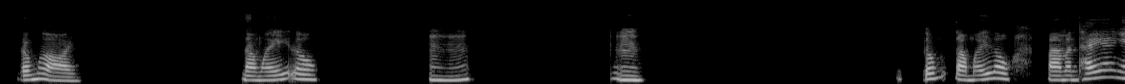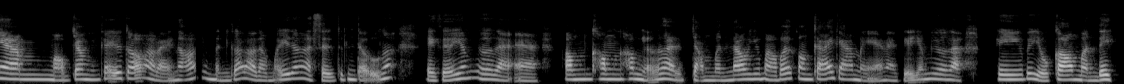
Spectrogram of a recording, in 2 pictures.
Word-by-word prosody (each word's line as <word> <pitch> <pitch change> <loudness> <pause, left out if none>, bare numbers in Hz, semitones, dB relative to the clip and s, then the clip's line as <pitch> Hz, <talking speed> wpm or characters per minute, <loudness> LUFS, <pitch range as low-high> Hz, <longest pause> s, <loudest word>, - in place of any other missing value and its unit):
Đúng 215 +4 +2
rồi. 185 -7 +3 1.6
Đồng 200 -3 +2
ý 210 +6 +1
luôn. 230 -3 +3 1.1
Ừm 200 -1 0
hứm. 200 +4 0 1.5
Ừm. 205 -4 +3 2.8
Đúng, 265 +7 +2
đồng 210 -2 +4
ý 220 +4 +1
luôn, 270 -2 +4 0.4
mà 205 -2 +5
mình 210 0 0
thấy 260 +7 +4
á 335 0 -3
nha, 270 -5 +5
một 225 -4 0
trong 235 0 +1
những 220 - -3
cái - - -2
yếu 275 - +3
tố 270 -1 +1
mà 275 -5 -1
bạn 165 - -4
nói 215 +6 -2
thì 280 - -8
mình 185 -7 -3
rất - - -1
là 245 -7 0
đồng 185 -1 -5
ý 235 +3 0
đó 270 - 0
là 270 -5 -2
sự 175 -3 -2
tin 230 +3 -3
tưởng 205 - -2
á 285 - +2 0.4
thì, 185 -1 0
kiểu 185 +2 0
giống 275 +5 -1
như 240 -3 0
là, 200 -4 0
à, 165 -2 -4 0.3
không 230 +1 +2
không 240 0 +1
hông 245 +1 0
những 230 - -1
là 250 -3 +3 0.2
chồng 190 +2 -2
mình 190 +1 -3
đâu 225 +2 +4
nhưng 245 +1 0
mà 215 -4 0
với 245 +5 +1
con 255 -3 -1
cái, 245 +4 +1
cha 235 -4 -2
mẹ 200 -4 -4
này, 185 -2 -6
kiểu - - -2
giống 240 - -3
như 240 -3 -1
là, 200 -4 -1 0.3
khi 225 -1 +2
ví 255 +1 0
dụ 175 -5 +2
con 215 +3 +5
mình 185 -2 -1
đi, 220 +1 +6
225 Hz, 185 wpm, -26 LUFS, 200-245 Hz, 2.8 s, đi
